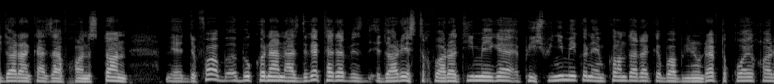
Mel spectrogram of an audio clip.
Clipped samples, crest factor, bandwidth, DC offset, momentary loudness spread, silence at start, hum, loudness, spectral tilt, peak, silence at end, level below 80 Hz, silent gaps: under 0.1%; 16 dB; 13.5 kHz; under 0.1%; 7 LU; 0 s; none; -26 LUFS; -6 dB/octave; -10 dBFS; 0 s; -68 dBFS; none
